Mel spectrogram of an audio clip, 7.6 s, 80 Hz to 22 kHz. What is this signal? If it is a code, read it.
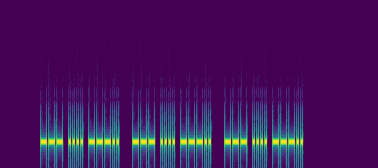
Morse code, heard as a keyed tone, about 30 wpm, 700 Hz. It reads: OH8 OH8 OH8
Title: Callsign Prefixes for Top 25 DXCC - Repeated 3x - 30wpm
